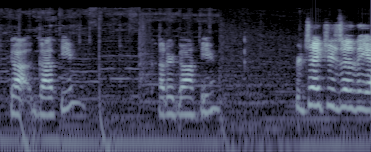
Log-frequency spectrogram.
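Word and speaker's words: Gauthier: Cutter Gothic. Gothier.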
